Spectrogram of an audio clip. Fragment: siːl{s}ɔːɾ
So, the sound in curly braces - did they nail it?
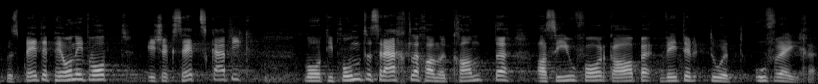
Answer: no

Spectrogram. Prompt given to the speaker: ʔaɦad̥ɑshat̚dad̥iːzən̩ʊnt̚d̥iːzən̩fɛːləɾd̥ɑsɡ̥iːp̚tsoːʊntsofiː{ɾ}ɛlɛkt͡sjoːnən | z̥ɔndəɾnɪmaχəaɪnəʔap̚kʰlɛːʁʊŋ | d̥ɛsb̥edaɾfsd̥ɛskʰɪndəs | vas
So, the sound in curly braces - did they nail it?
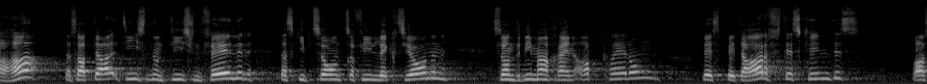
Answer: no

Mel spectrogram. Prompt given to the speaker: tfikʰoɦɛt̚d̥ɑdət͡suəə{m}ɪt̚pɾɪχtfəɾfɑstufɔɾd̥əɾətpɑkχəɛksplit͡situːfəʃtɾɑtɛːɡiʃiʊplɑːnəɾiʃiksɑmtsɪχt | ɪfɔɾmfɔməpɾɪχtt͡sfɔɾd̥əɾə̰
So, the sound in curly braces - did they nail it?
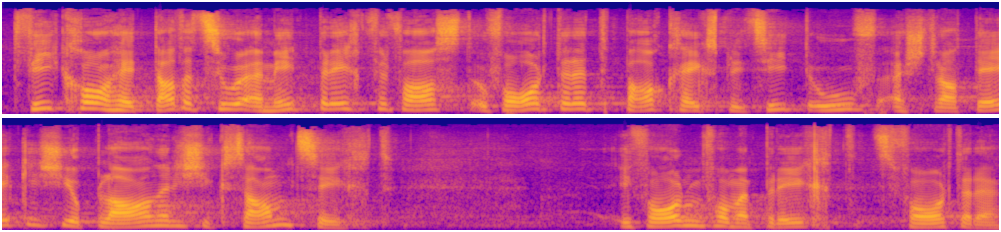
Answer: yes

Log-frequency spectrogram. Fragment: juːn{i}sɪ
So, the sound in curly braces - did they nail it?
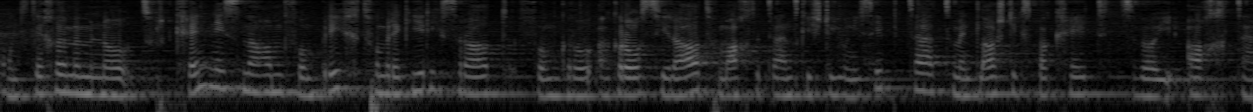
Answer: yes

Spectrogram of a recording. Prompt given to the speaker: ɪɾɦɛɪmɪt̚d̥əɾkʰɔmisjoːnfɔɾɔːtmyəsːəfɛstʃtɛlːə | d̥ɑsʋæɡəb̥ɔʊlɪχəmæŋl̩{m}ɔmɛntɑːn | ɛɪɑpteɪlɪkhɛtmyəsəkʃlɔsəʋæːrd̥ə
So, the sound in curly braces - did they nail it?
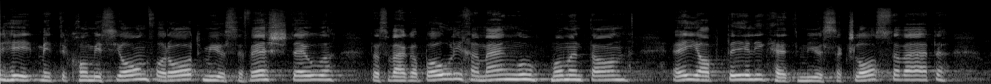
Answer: yes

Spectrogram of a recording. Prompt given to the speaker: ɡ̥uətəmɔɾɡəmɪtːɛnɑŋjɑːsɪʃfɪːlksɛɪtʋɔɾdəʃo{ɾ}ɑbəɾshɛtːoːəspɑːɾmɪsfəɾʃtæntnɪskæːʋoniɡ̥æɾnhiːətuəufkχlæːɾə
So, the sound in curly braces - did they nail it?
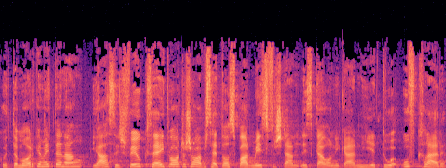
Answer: no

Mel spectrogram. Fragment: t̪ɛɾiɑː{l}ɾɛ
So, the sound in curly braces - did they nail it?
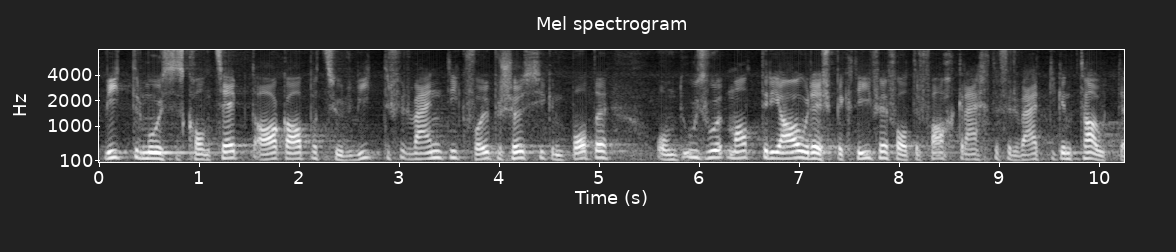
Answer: yes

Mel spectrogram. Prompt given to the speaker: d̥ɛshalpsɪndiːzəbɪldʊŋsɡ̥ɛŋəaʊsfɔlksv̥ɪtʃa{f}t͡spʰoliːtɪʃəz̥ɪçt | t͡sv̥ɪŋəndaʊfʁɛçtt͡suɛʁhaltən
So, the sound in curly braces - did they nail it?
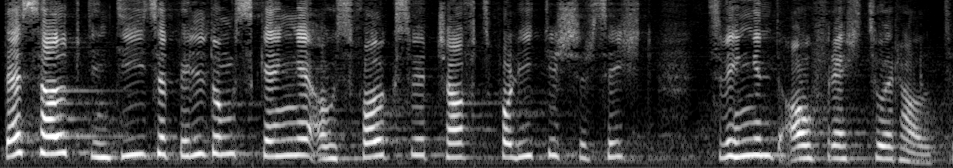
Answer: yes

